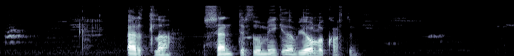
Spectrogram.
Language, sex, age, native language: Icelandic, male, 40-49, Icelandic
